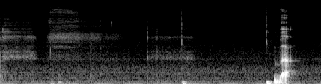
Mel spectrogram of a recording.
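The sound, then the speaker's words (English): A single abrupt sneeze bursts out near the end, loud, breathy and sharp, after a few seconds of low background hum broken by a couple of faint clicks and soft thumps. “Bless you.”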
